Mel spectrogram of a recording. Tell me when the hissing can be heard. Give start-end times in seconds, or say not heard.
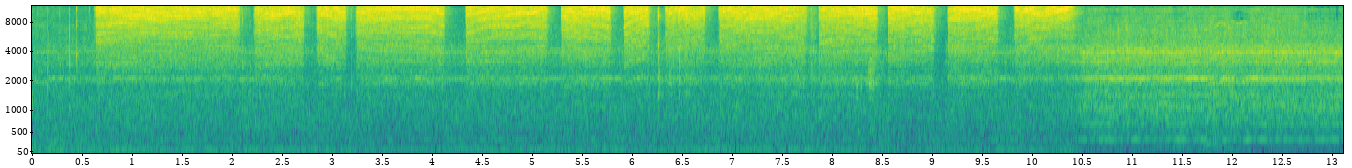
0.0-13.0.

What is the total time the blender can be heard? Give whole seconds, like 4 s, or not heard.
13 s.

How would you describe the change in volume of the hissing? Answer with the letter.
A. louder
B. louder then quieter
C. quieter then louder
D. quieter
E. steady
D.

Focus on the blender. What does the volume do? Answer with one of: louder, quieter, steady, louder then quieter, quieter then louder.
louder.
